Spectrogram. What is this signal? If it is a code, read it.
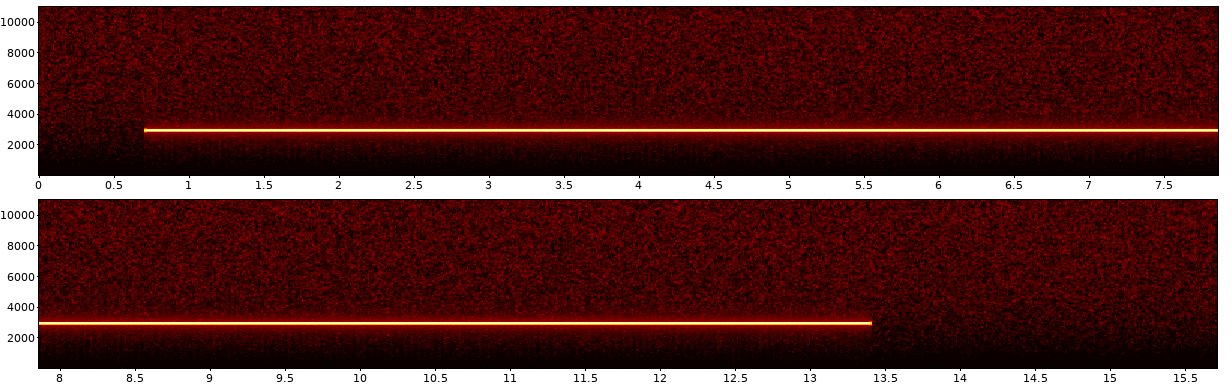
A steady tone. There is no code.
